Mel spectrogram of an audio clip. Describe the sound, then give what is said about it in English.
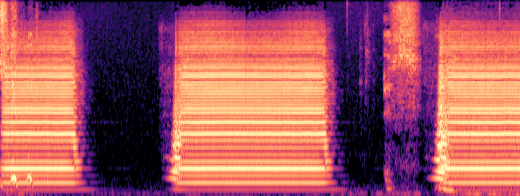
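A voice imitates a foghorn-like fart with three long, low, steady droning blasts, each loud and held, separated by pauses and a sharp breath before the last one, which runs to the end. “Mine are quite foghorn like anyway. So I'm kind of used to it. Are you boasting now? No, I'm just saying. What do they sound like again? They sound like this.”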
